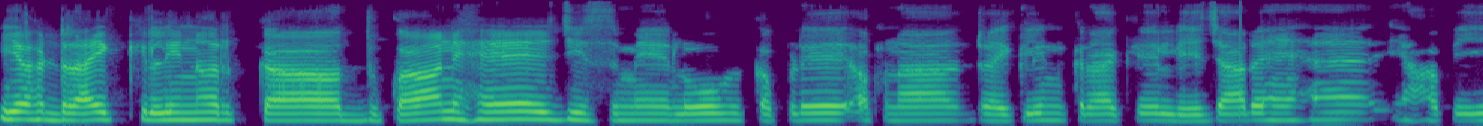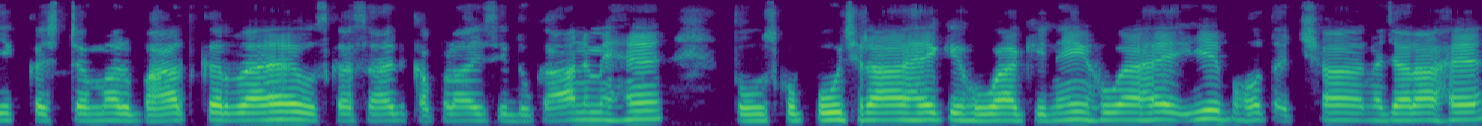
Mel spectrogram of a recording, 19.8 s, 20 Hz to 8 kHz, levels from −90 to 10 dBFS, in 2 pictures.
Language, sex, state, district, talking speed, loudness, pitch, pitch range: Hindi, male, Bihar, Purnia, 150 wpm, -16 LUFS, 165 Hz, 160-175 Hz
